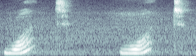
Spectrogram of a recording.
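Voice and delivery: "What" swept upward like a question; questioning rise. Shown as a demonstration. Teacher likening second tone to a question, rising "What". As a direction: ask "What" with a clear rise to the end. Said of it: "is like a question".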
